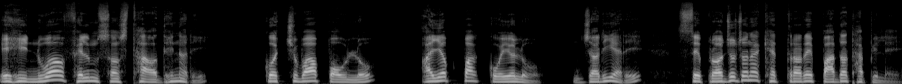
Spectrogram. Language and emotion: Odia, neutral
